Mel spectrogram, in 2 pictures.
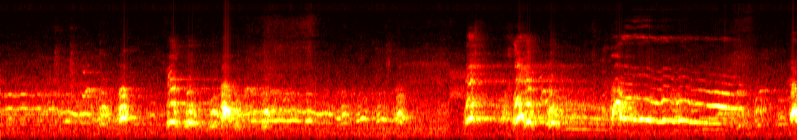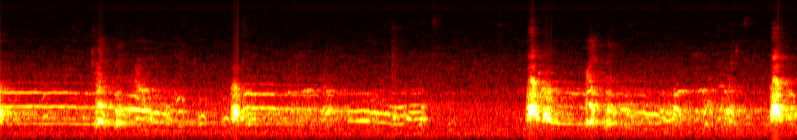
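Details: Street dogs at night, several voices overlapping: sharp barks in bursts every few seconds, mixed with long, wavering, slightly falling howls and whines that stretch between the barks, over a quiet night background.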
